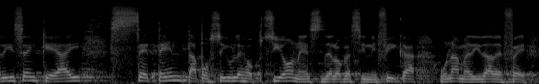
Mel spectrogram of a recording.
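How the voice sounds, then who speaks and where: A Puerto Rican accent with ordinary pitch variation, plus audible room echo and noticeable background noise. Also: man. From Puerto Rico. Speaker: pastor. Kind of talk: sermon. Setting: church.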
